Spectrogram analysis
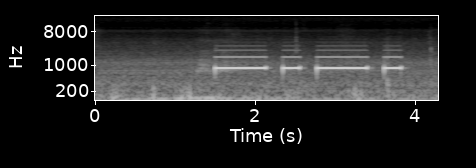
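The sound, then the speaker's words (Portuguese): Morse code for the letter C sounds as four clean electronic beeps in a long-short-long-short pattern. The tone is a steady mid-high pitch over a faint low background hum. “Letra C de Charlie assim. Da, di, da, di. Termina com som curto, C de Charlie.”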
